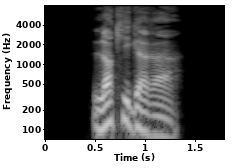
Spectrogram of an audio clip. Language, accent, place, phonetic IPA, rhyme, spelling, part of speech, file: German, Germany, Berlin, [ˈlɔkɪɡəʁɐ], -ɔkɪɡəʁɐ, lockigerer, adjective, De-lockigerer.ogg
- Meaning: inflection of lockig: 1. strong/mixed nominative masculine singular comparative degree 2. strong genitive/dative feminine singular comparative degree 3. strong genitive plural comparative degree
